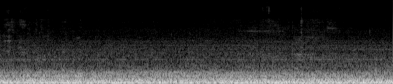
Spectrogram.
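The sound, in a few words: airplane landing at New York City, heard from inside the flight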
